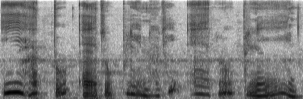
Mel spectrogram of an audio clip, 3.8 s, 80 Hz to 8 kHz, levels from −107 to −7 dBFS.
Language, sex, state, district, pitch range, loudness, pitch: Chhattisgarhi, male, Chhattisgarh, Rajnandgaon, 195-270 Hz, -20 LUFS, 245 Hz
